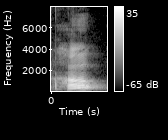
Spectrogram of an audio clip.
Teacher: उष्म व्यंजन में ह जो हमारा कंठ से उच्चारण होता है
